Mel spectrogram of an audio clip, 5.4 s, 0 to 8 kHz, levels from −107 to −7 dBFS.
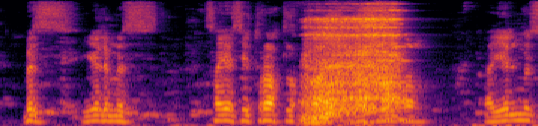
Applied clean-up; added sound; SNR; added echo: classical method WPE with log-MMSE.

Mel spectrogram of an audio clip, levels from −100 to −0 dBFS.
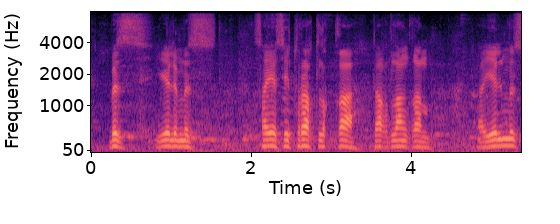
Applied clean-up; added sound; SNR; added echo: none; none; none; none.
